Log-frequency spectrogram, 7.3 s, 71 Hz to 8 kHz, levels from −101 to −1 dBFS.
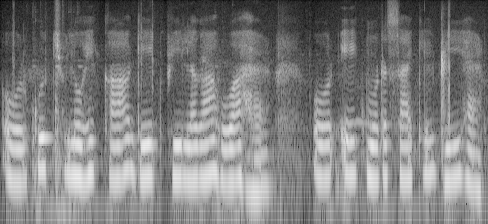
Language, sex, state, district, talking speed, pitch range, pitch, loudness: Hindi, female, Uttar Pradesh, Saharanpur, 115 wpm, 175-195 Hz, 185 Hz, -18 LUFS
